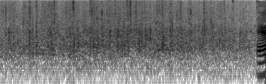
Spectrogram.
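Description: Audience applauding steadily, with a few voices mixed in.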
